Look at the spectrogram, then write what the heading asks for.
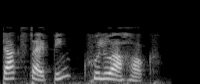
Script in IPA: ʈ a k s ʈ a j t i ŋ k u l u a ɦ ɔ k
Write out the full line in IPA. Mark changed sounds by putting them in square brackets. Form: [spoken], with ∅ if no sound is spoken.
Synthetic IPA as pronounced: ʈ a k s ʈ a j [p] i ŋ [kʰ] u l u a ɦ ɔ k

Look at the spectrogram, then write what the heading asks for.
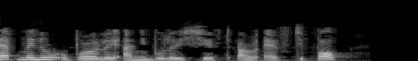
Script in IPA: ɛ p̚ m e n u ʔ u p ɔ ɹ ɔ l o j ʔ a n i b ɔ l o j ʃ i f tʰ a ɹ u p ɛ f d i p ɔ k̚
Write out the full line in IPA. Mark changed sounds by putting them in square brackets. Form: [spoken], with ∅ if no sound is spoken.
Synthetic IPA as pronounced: ɛ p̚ m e n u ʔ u p ɔ ɹ ɔ l o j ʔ a n i b ɔ l o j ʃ i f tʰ a ɹ u [ʔ] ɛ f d i p ɔ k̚

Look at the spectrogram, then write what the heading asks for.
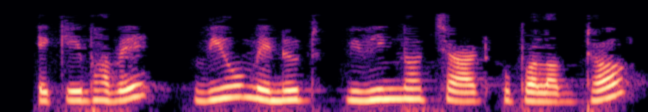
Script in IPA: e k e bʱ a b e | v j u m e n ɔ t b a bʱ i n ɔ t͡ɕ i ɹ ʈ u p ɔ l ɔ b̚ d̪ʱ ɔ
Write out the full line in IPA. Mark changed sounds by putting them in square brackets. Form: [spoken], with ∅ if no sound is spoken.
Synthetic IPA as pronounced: e k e bʱ a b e | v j u m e n [u] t b [i] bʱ i [nː] ɔ t͡ɕ [a] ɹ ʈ u p ɔ l ɔ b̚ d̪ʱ ɔ

